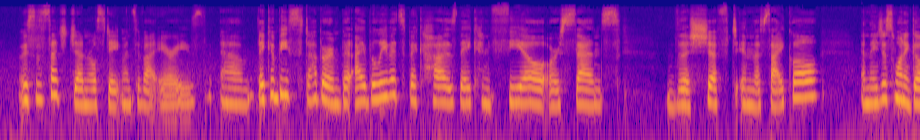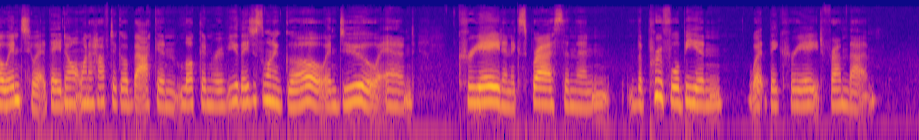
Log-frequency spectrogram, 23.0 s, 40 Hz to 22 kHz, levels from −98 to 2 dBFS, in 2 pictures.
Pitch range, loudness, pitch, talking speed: 195-235 Hz, -27 LUFS, 215 Hz, 185 wpm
